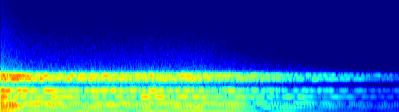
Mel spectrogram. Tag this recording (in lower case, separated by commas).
music, organ, musical instrument, keyboard (musical)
